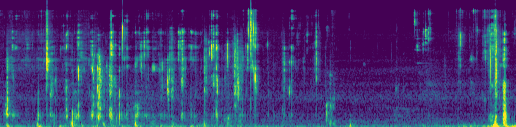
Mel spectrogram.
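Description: Close-miked chewing of a bite of soft chocolate-frosted doughnut, with many quick wet mouth clicks through the first half. The chewing thins out and grows quieter after about six seconds.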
